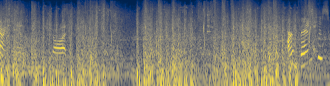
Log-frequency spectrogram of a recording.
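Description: Gunfire in L.A. Noire rings out as a rapid string of sharp shots, loud and close, broken by a brief pause midway, with someone talking over and between the bursts.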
